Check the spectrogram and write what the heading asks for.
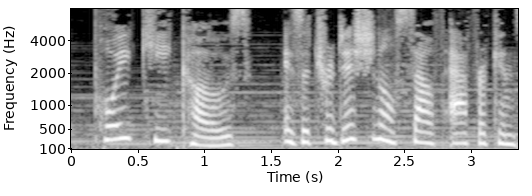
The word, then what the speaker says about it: potjiekos: so let's get started potjiekos pronounced as poikikos is a traditional South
